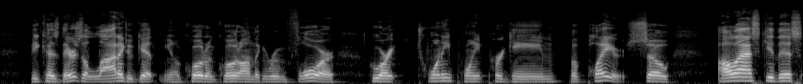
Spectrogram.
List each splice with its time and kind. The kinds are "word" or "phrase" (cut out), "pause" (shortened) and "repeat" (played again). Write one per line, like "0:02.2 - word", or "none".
0:01.3 - word
0:01.6 - word
0:02.6 - word
0:04.0 - word
0:05.7 - word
